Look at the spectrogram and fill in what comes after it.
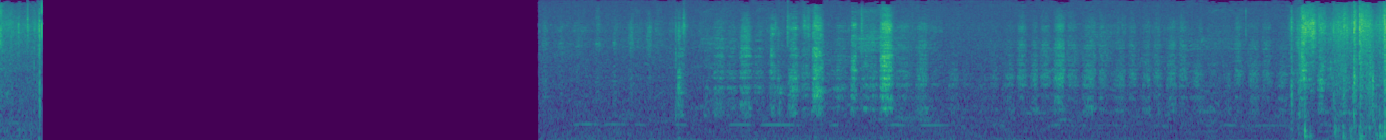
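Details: Pug panting in quick, breathy bursts, roughly three per second, after a silent opening of about five seconds; a faint steady hum runs underneath and a louder rustle comes near the end.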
